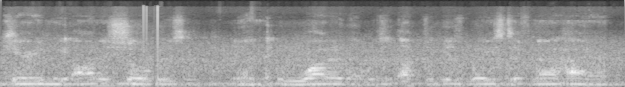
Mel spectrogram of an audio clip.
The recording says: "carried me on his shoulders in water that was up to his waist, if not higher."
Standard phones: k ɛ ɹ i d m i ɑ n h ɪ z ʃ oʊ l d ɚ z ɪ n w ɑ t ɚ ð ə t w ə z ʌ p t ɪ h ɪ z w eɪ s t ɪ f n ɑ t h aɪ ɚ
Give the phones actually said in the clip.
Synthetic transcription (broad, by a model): k ɛ ɹ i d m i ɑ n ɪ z ʃ oʊ l d ɚ z ɪ n w ɑ t ɚ ð ə t w ə z ʌ p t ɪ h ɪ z w eɪ s t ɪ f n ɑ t h aɪ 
